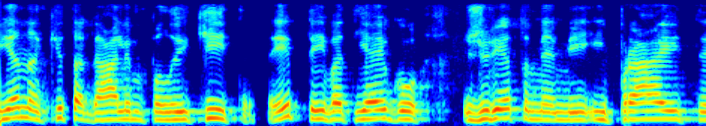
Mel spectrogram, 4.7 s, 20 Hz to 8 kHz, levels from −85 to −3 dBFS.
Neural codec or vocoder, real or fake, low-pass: none; real; 7.2 kHz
